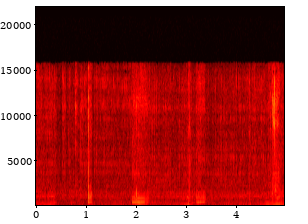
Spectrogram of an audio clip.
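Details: Buzzing bees at a loading dock: several short, loud passes of a rich, droning hum, each swelling and fading within a second over a low steady background rumble.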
